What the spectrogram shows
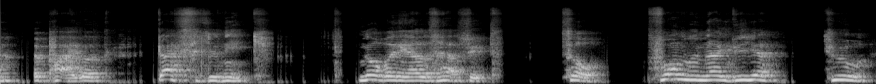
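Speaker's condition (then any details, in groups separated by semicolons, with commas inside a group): Cerebral palsy, severe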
